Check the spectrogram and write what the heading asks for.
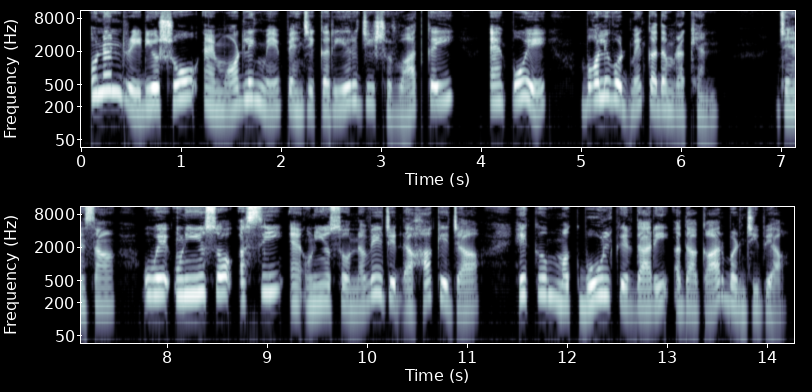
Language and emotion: Sindhi, neutral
